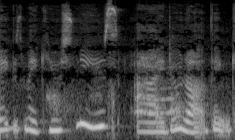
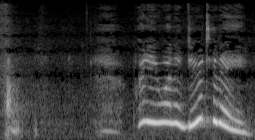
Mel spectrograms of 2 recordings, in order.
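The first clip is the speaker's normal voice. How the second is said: cheerful voice; 9 semitones higher, 6 dB louder than usual. Acted. Cheerful friend voice.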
